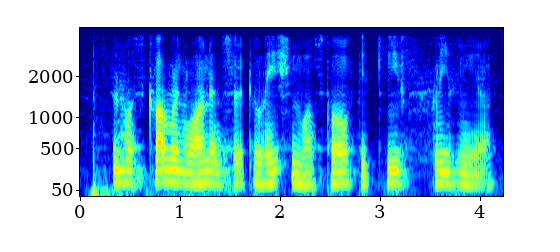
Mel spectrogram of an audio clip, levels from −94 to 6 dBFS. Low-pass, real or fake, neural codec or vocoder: 3.6 kHz; fake; codec, 44.1 kHz, 1.7 kbps, Pupu-Codec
